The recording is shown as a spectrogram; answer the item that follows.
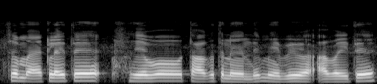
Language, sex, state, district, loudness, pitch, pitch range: Telugu, male, Andhra Pradesh, Sri Satya Sai, -12 LUFS, 150 Hz, 135-160 Hz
